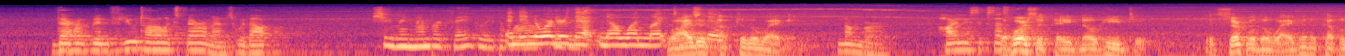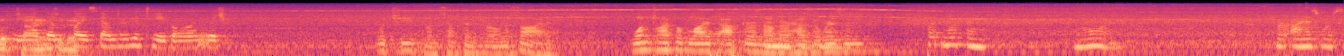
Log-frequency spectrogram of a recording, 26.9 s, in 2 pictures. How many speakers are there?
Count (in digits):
4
